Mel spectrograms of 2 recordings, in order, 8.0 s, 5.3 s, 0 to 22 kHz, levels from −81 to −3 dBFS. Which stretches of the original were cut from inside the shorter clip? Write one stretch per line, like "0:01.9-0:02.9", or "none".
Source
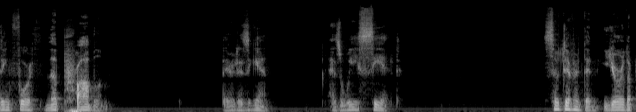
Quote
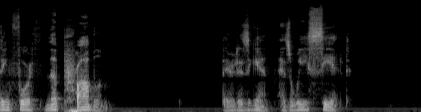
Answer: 0:03.4-0:04.0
